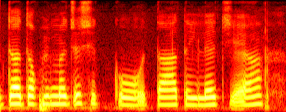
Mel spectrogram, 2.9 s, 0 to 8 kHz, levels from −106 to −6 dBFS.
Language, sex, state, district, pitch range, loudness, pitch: Wancho, female, Arunachal Pradesh, Longding, 195-220 Hz, -19 LUFS, 200 Hz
